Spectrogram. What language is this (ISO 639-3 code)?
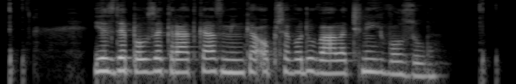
ces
